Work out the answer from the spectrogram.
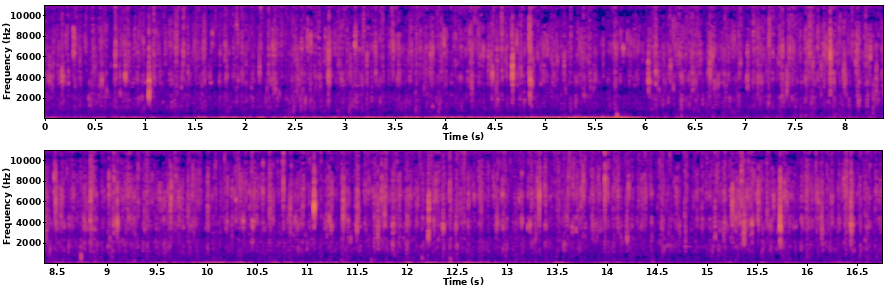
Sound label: dripping water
